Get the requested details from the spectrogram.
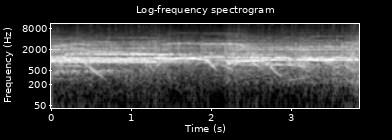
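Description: Shoes step and tap on a wooden stage.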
